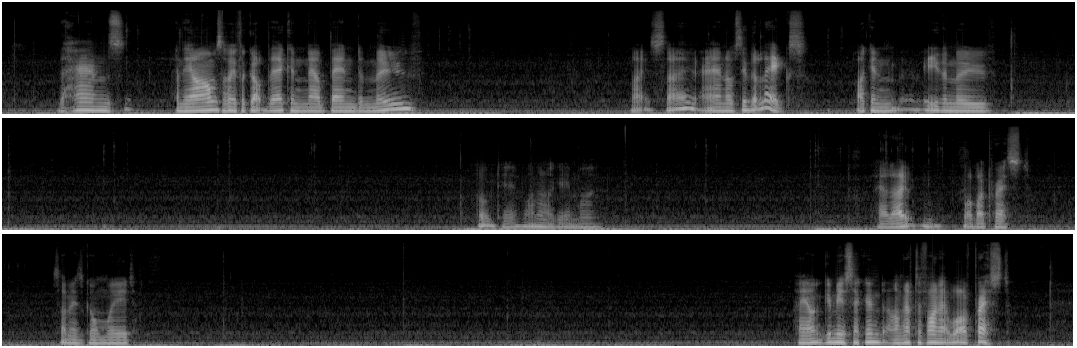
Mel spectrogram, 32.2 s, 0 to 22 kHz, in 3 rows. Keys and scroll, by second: 1.1-1.6 typing, 4.2 typing, 8.1 typing, 11.6 typing, 12.7 typing, 17.6 b, 19.1-21.8 typing.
